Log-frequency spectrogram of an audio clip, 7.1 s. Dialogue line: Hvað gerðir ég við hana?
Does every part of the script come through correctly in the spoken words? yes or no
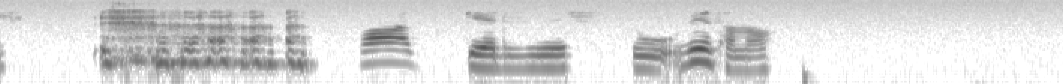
no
